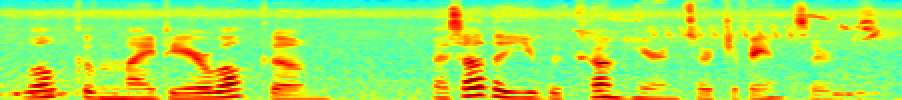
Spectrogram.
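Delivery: low, sly, scheming snake-like voice. Streaming a game, the serpent seer welcomes the approaching visitor, fortune-telling serpent voice.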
